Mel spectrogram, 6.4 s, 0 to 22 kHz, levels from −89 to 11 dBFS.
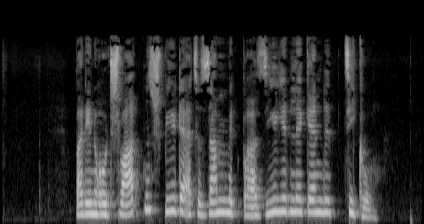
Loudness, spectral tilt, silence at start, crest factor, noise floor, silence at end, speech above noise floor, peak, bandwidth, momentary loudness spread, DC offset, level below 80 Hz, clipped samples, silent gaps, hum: -17 LUFS; -4 dB/octave; 1.15 s; 18 dB; -66 dBFS; 0.7 s; 50 dB; 0 dBFS; 11.5 kHz; 8 LU; under 0.1%; -60 dBFS; under 0.1%; none; none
